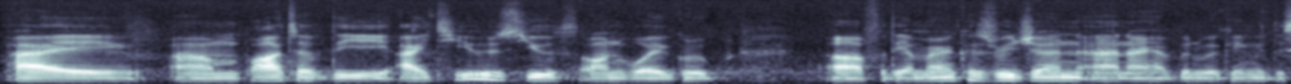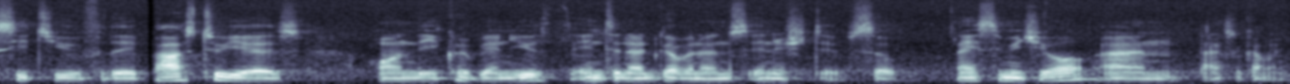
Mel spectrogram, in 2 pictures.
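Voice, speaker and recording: Deep-voiced Trinidadian man. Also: steady tone, a little fast, a bit bright. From Trinidad and Tobago. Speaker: youth envoy and consultant introducing himself. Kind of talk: meeting self-introduction. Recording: hissy room recording.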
